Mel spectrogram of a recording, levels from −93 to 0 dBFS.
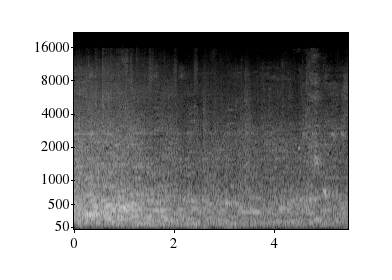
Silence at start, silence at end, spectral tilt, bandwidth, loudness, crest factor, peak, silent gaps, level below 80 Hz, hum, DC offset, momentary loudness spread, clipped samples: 0 s; 0 s; -5.5 dB/octave; 16 kHz; -31 LUFS; 18 dB; -12 dBFS; none; -56 dBFS; none; under 0.1%; 11 LU; under 0.1%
